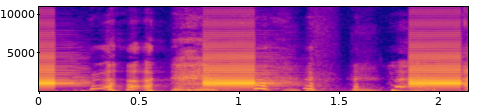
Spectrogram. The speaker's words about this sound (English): I just want to do the buzzer.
